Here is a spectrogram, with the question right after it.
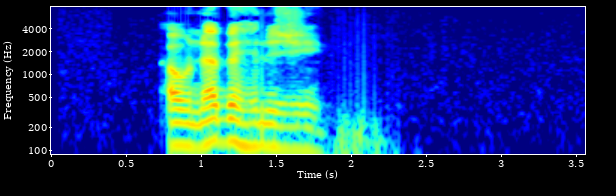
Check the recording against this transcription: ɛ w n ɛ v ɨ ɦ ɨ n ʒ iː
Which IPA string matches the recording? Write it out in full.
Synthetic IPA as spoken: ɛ w n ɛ b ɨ ɦ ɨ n ʒ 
